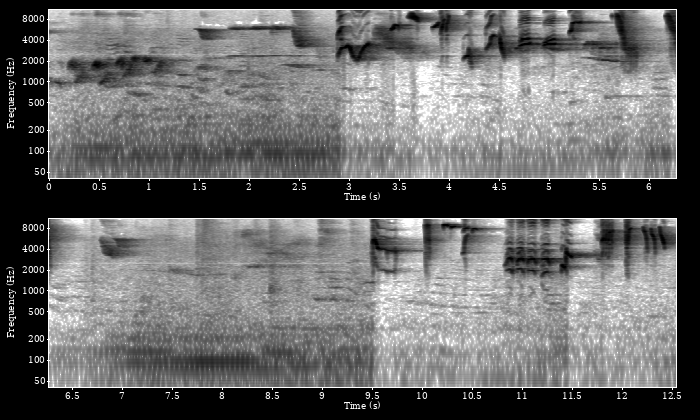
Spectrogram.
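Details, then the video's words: Orange-headed thrush song, used to stimulate other thrushes to sing: bursts of sharp, varied chirps and rising sweeps, separated by a quiet gap, then resuming with rapid twittering. "KICAUAN SEBENING KRISTAL ANIS KEMBANG GACOR PANCINGAN MANJUR"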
